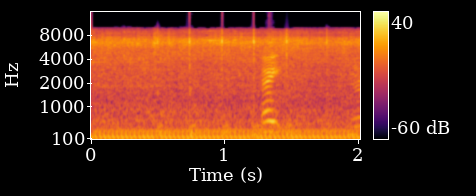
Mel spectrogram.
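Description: A steady low engine drone, with a few faint sharp clicks over it.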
